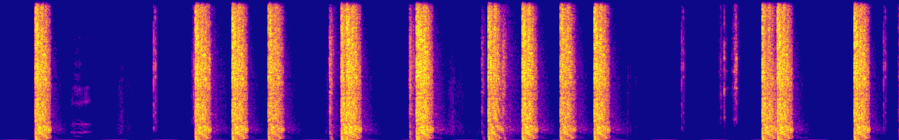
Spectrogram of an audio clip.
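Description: Gunshots fire in sharp bursts, echoing briefly.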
